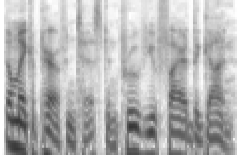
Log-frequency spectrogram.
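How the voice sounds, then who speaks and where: An actor playing a dry, relentless 1950s insurance investigator in an old-time radio drama, speaking in a clipped, wry, accusing way. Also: male voice, lowish voice, animated, fairly quick, breathy edge, dry recording. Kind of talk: old-time radio detective drama acting with narrated report.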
